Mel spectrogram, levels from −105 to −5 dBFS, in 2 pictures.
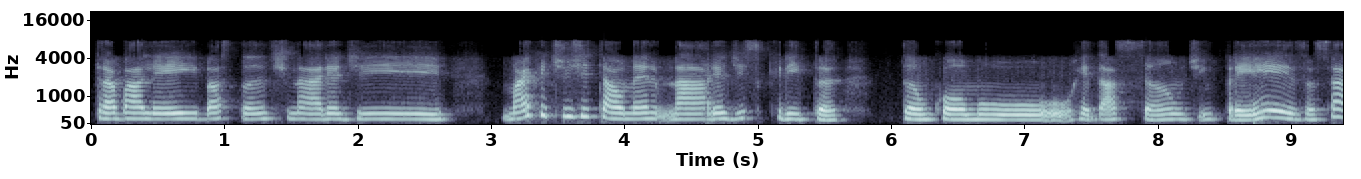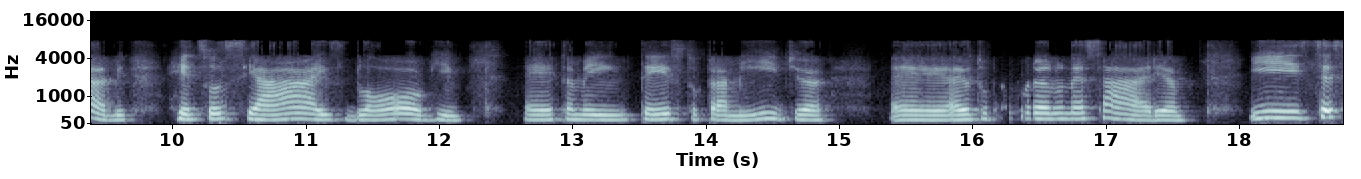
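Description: Speech clip, carried over a lightly coded Speex path. VoIP packet loss concealed by the speech codec occurs at 4.57 to 4.64 s, 8.69 to 8.82 s and 10.35 to 10.42 s. Gaps of about 40, 20 and 40 ms fit lost 20 ms frames. The decoder smears them into a brief buzzy tone or coloured noise that fades.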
